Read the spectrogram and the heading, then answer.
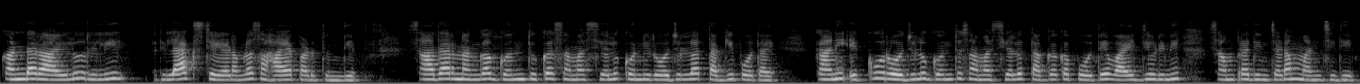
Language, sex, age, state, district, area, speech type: Telugu, female, 18-30, Andhra Pradesh, Sri Satya Sai, urban, spontaneous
